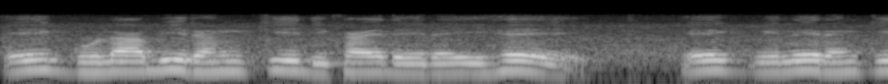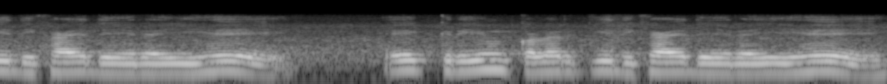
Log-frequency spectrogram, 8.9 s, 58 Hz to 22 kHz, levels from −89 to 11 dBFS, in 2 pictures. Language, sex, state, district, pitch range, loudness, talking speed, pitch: Hindi, male, Gujarat, Gandhinagar, 130-150 Hz, -18 LUFS, 160 wpm, 140 Hz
